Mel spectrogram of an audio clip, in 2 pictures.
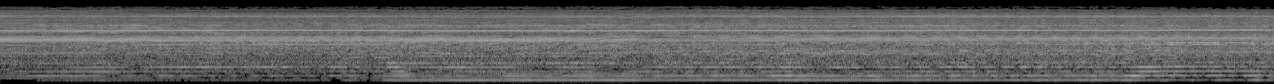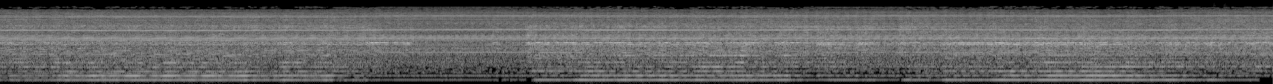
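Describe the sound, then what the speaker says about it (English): A Dremel 4000 rotary tool cuts into wood with a steady, loud, high-pitched whine that runs continuously, shifting slightly as the bit bites into the workpiece, with no talking. "So if I turn the Dremel on, it's going to get a bit noisy now."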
